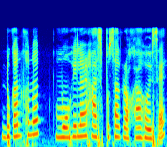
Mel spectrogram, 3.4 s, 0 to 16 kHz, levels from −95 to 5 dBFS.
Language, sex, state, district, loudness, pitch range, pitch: Assamese, female, Assam, Kamrup Metropolitan, -17 LUFS, 245-275 Hz, 265 Hz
